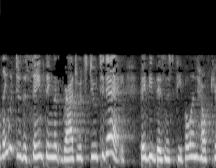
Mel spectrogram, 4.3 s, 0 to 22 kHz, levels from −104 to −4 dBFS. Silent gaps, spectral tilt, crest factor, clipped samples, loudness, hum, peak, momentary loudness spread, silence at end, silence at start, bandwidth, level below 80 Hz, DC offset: none; -9 dB/octave; 14 dB; under 0.1%; -23 LUFS; none; -8 dBFS; 4 LU; 0 s; 0 s; 5.8 kHz; -66 dBFS; under 0.1%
